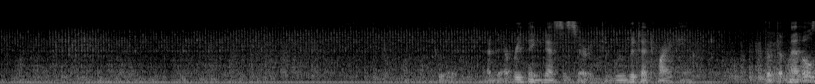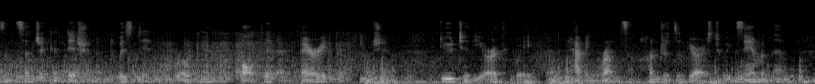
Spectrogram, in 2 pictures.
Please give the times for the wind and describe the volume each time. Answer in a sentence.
You can hear the wind from 0.0 to 16.2 s, getting louder.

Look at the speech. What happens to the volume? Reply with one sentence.
The volume of the speech stays about the same.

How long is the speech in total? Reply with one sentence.
The speech can be heard for 12 seconds in total.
